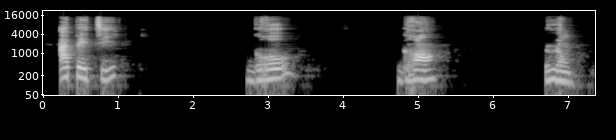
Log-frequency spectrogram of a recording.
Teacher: les consonnes finales ne se prononcent pas elles sont muettes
